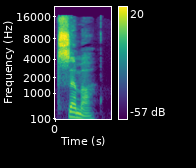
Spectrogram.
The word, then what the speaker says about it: Zimmer: Don't forget the TS sound in Zimmer.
